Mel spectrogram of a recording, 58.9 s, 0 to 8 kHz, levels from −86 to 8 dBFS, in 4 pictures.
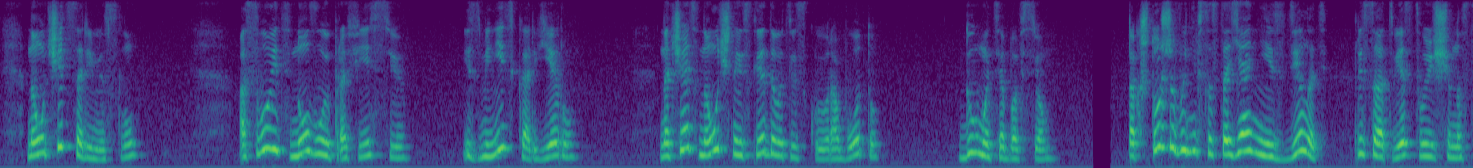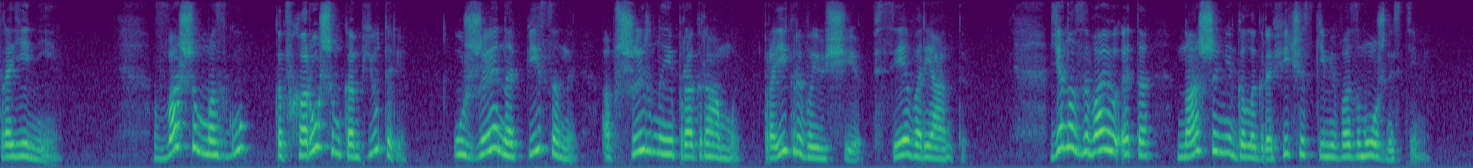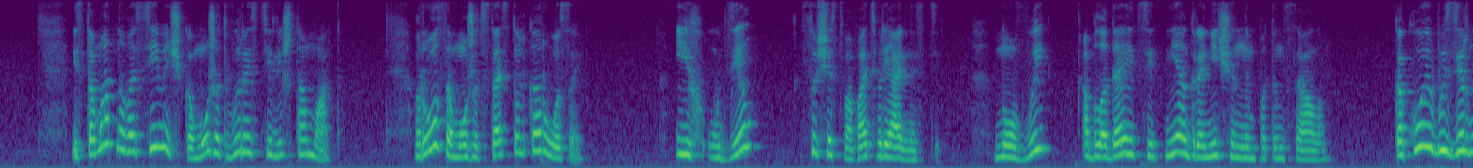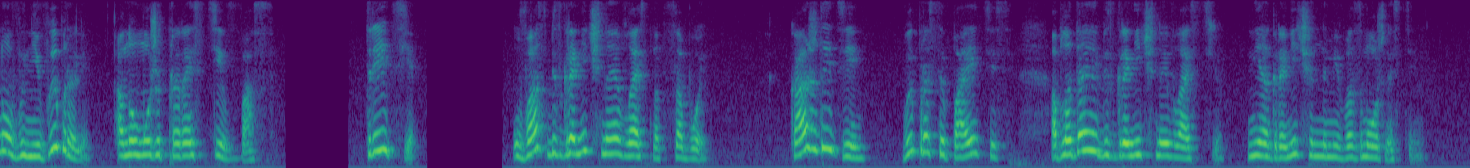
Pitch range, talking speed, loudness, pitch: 200-275 Hz, 95 wpm, -22 LUFS, 230 Hz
